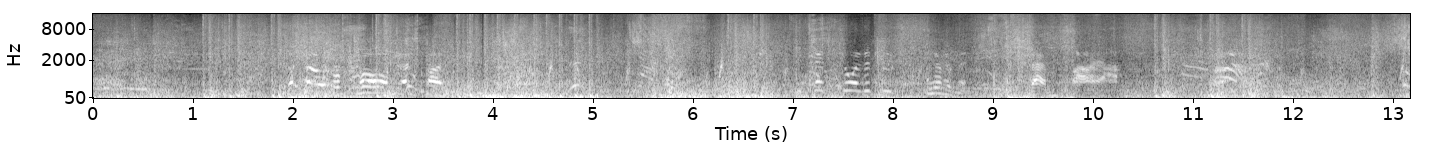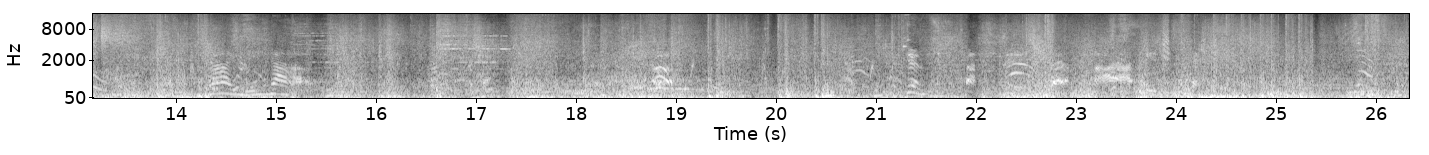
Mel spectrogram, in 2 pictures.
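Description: Blows and magic blasts crash and thud over and over.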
